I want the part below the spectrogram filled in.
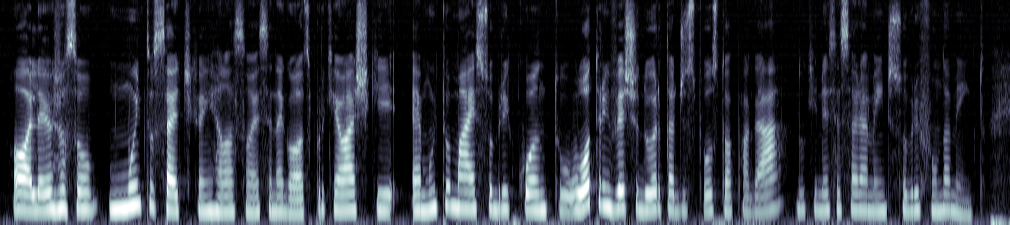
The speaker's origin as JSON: {"language": "Portuguese", "region": "interior of São Paulo", "country": "Brazil", "tie": "born or raised there", "said": "eu nasci em São Paulo, mas nós moramos boa parte da minha infância e adolescência no interior de São Paulo"}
